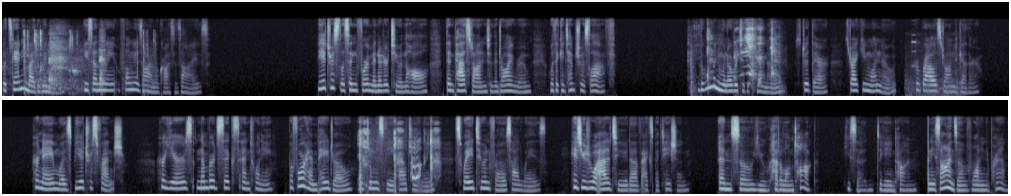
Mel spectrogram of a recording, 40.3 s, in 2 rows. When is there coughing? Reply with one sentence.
You can hear the coughing from 0.9 to 2.1 s, from 13.7 to 15.7 s and from 27.2 to 28.9 s.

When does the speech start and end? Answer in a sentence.
The speech can be heard from 0.0 to 4.1 s, from 6.3 to 12.2 s, from 13.9 to 19.6 s, from 20.8 to 22.7 s and from 23.3 to 40.2 s.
